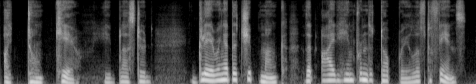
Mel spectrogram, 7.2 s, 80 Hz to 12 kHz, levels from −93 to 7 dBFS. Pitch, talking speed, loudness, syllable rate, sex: 160 Hz, 160 wpm, -19 LUFS, 4.6 syllables/s, female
